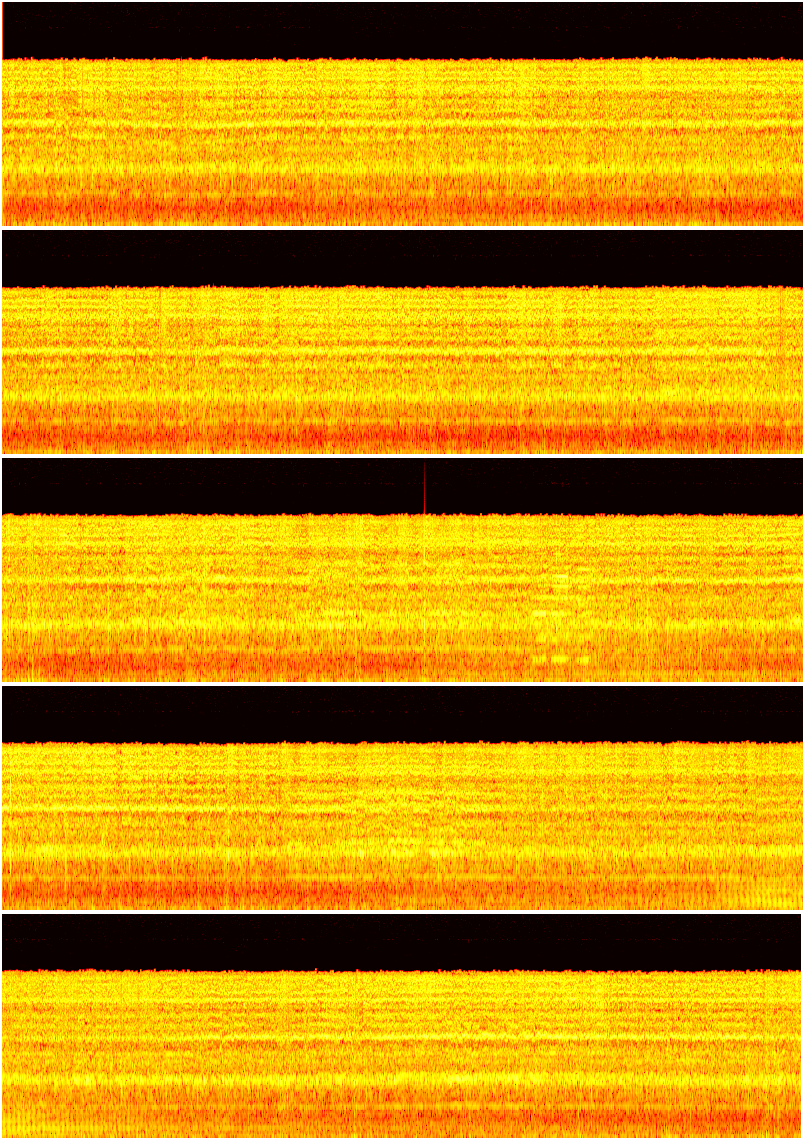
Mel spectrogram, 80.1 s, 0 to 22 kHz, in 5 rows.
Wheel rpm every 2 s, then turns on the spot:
160, 160, 150, 160, 160, 160, 160, 160, 160, 160, 160, 160, 160, 160, 160, 150, 150, 150, 150, 150, 160, 150, 160, 150, 150, 150, 150, 150, 150, 150, 150, 150, 150, 150, 150, 150, 150, 150, 150, 150.
none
